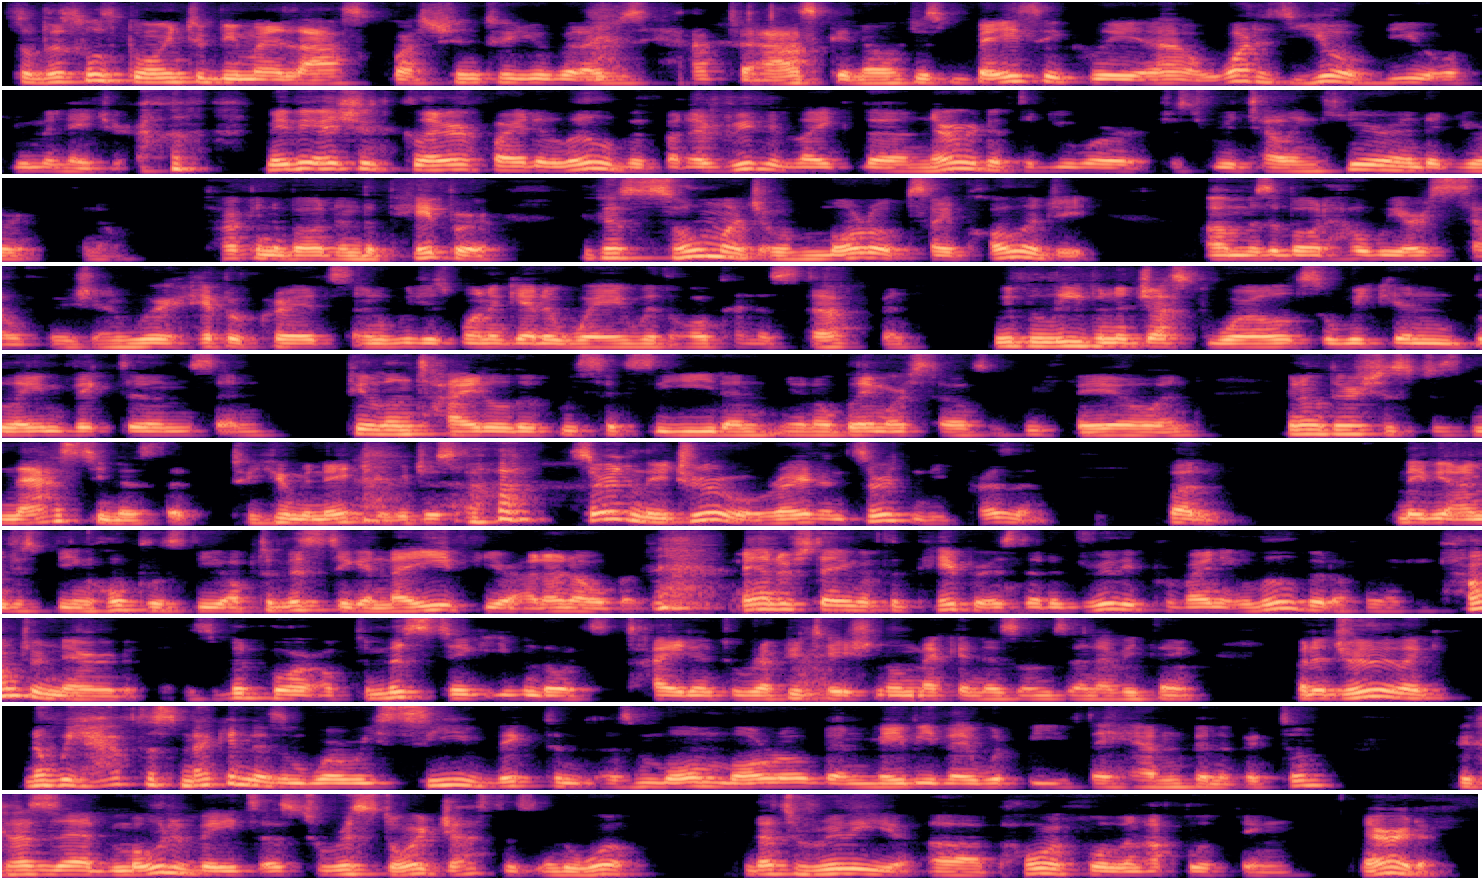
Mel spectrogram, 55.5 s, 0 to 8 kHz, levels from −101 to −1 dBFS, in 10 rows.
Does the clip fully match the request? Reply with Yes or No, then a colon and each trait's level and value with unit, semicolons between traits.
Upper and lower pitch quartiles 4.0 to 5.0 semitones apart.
No: average, 3.6 semitones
